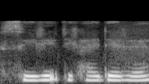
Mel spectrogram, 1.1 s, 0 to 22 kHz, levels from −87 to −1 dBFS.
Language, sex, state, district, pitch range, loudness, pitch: Hindi, female, Arunachal Pradesh, Longding, 195-200 Hz, -14 LUFS, 200 Hz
